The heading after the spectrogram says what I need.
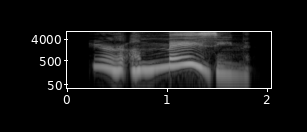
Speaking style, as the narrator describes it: the other boy exclaims

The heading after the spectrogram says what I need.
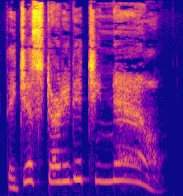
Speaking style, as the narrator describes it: Olivia shouted

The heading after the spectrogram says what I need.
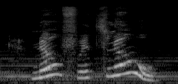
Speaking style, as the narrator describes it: cried, chasing him

